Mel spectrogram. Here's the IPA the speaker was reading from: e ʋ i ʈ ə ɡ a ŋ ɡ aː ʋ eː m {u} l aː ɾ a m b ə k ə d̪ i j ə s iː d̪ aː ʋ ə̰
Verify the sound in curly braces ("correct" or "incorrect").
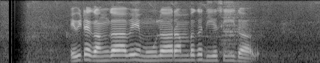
incorrect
